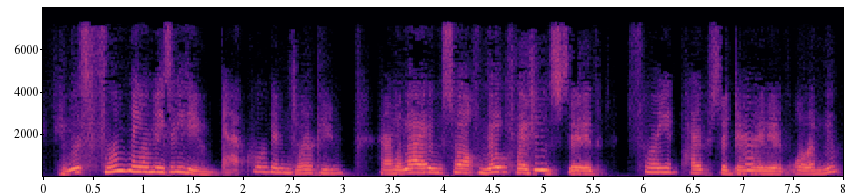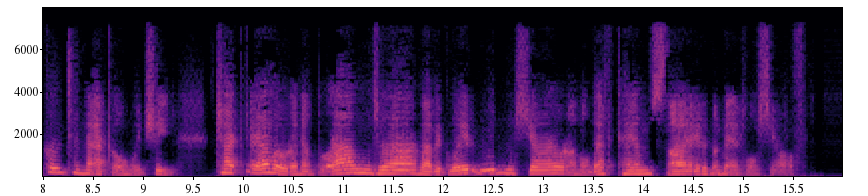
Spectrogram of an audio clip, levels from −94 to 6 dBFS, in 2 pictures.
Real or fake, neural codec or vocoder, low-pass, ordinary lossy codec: fake; codec, 16 kHz, 0.5 kbps, FreqCodec, smaller model; 7.2 kHz; MP3, 32 kbps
